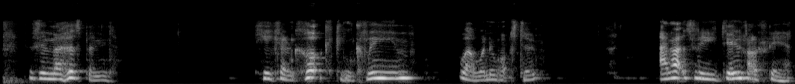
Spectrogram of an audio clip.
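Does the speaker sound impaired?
Yes: Down syndrome; present from birth, infant heart failure, heart surgery, pneumonia, stopped breathing, resuscitated, chest problems; adult woman, 25; learned to speak by copying younger sister Susie, second top grade and b in French speaking.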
